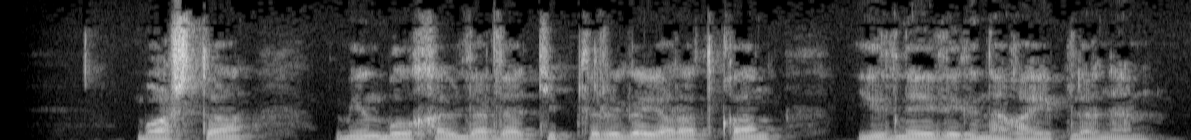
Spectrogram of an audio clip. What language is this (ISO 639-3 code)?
bak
